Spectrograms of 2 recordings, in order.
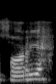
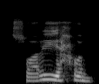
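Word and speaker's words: صريحة: Cuma Itu sorry ya, itu soriyah ya, bukan pakai kho, pakai ha. Soriyahun.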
